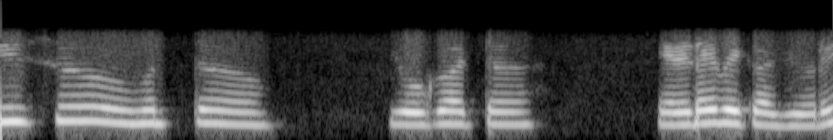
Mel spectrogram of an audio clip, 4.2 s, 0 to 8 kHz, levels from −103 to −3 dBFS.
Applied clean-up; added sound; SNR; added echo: none; none; none; none.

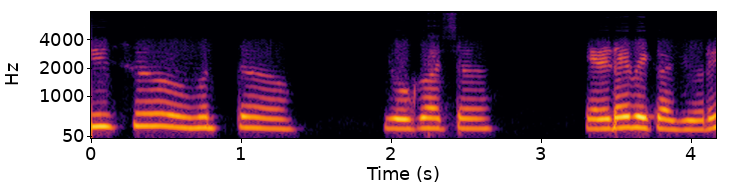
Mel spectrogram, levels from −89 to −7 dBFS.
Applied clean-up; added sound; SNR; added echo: neural separator model SepFormer DNS4.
